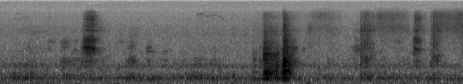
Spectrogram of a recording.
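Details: Little one described as having hiccups: quiet room with a few short nasal snorts and huffs, one louder pair in the middle; snorting.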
